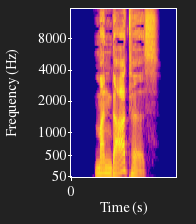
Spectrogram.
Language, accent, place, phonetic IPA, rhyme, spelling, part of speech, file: German, Germany, Berlin, [manˈdaːtəs], -aːtəs, Mandates, noun, De-Mandates.ogg
- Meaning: genitive singular of Mandat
